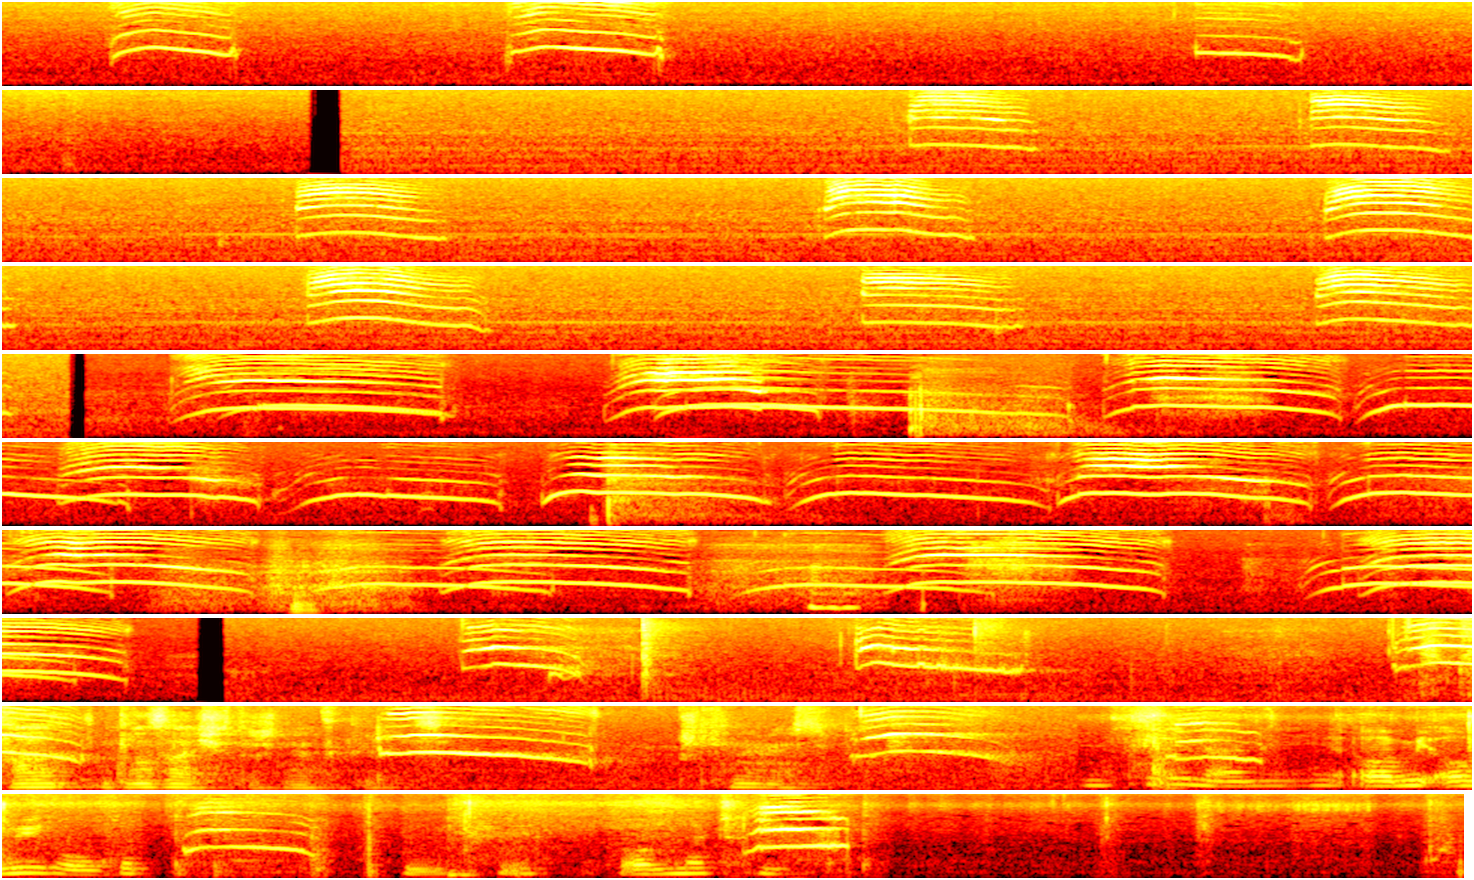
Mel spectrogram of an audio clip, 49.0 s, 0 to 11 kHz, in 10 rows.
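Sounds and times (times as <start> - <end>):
faint steady hum: 0.0 - 48.7
kittens meowing: 0.4 - 0.9, 1.7 - 2.3, 4.0 - 4.4, 7.9 - 8.5, 9.2 - 9.9, 10.6 - 11.6, 12.5 - 13.3, 14.2 - 14.9, 15.6 - 16.6, 17.5 - 18.3, 19.0 - 34.9, 35.8 - 36.5, 37.1 - 37.8, 38.9 - 39.6, 40.4 - 41.4, 42.0 - 43.6, 44.6 - 45.3, 46.6 - 47.0.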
